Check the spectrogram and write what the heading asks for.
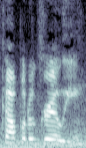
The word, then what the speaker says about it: Capital Grille: what they talking about it's not Capital grilly it's Capital Grill I'm going to bust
